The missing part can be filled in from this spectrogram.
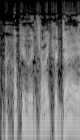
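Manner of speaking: high-pitched farewell; young hostess. Retold or imitated. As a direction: imitate a young girl at the front desk. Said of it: "the young girl at the front goes".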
